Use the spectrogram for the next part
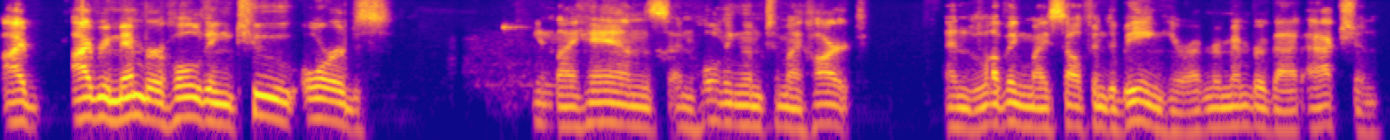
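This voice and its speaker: Deep-voiced Canadian man, earnest. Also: steady tone, a little mellow, dry recording. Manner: earnest, halting with restarts. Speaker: spiritual workshop teacher. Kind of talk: casual interview answers.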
